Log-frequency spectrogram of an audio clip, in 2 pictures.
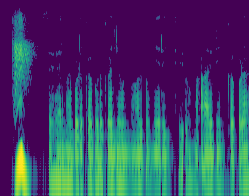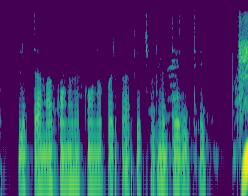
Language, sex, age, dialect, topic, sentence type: Chhattisgarhi, male, 18-24, Western/Budati/Khatahi, banking, statement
